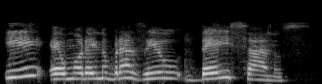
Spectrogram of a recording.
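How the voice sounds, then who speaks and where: Taking it slowly, a woman from Colombia speaks in a high voice with lively intonation as a guest on a lo-fi live video call. She's in her thirties, Spanish is her first language, and she chats casually, telling stories with many tag questions.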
